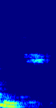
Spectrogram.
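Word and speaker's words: niche: জিনিস বানাচ্ছে বিষয়, জিনিস বানাচ্ছে বিষয়, সাবজেক্ট না, উচ্চারণটা নিস, নিস মানে সাবজেক্ট বা বিষয়, তুমি দেখেই বলো,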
